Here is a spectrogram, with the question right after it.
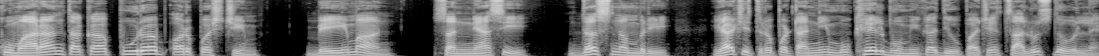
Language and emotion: Goan Konkani, neutral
